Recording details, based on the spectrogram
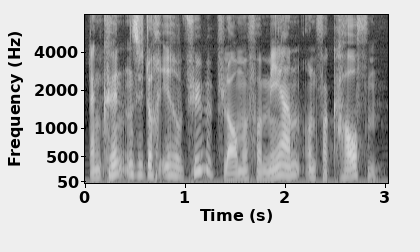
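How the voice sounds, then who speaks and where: A kindly, comforting neighbour woman speaks gently in a storybook tale, as a man reads her aloud. Her voice sits a little higher, and the sound is dry and close. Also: expressive, a little fast, no echo, soft background music. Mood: encouraging.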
